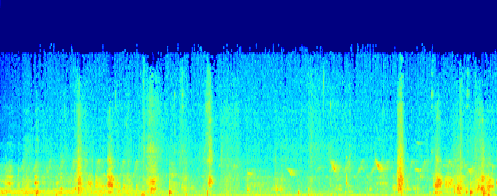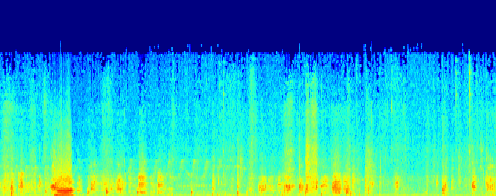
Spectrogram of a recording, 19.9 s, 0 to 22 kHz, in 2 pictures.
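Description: A big two-year-old male Catahoula dog, 72 pounds, whimpers and pants in short, uneven bursts, with a louder yelp-like whine partway through and quick breathy huffs throughout.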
